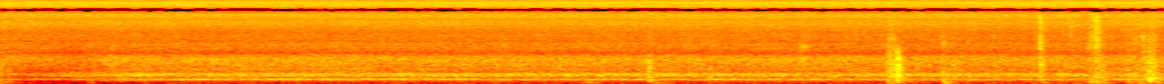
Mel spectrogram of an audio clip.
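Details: Japanese honey bee colony taken out of a storehouse where it had nested; a sustained humming drone throughout, with scattered sharp knocks and taps in the latter half.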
